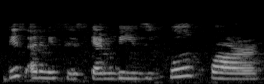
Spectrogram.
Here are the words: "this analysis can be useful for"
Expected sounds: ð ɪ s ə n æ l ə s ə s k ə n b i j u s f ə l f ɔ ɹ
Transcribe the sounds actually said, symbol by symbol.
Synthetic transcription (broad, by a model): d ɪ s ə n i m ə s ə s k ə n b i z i f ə l f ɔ ɹ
